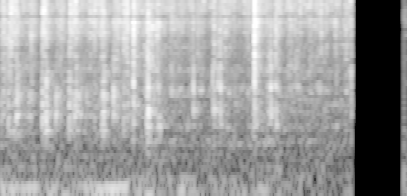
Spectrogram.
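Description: Instant uttapam batter made without dal or rice is whisked steadily in a bowl, giving quick scraping, tapping strokes close by for a few seconds before breaking off briefly into silence.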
